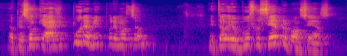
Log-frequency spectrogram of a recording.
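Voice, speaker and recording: A man's high-pitched voice with lively intonation and a moderate pace, with audible room echo. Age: 70s. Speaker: construction company owner. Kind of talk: podcast interview.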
